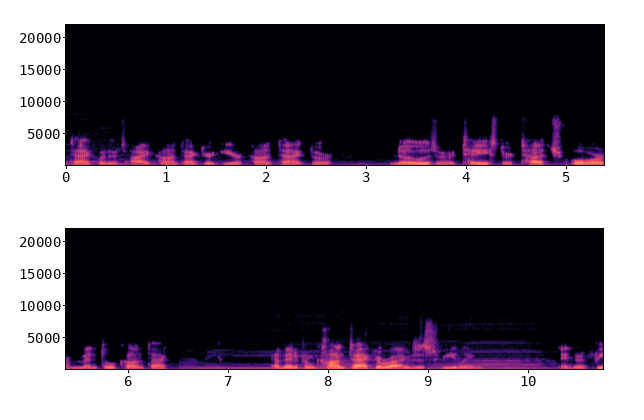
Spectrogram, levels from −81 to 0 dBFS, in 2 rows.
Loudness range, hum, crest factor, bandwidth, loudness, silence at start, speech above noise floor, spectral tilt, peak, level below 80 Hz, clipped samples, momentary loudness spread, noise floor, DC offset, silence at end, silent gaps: 3 LU; none; 22 dB; 8.2 kHz; -28 LUFS; 0 s; 20 dB; -6 dB/octave; -6 dBFS; -64 dBFS; under 0.1%; 20 LU; -47 dBFS; under 0.1%; 0 s; none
